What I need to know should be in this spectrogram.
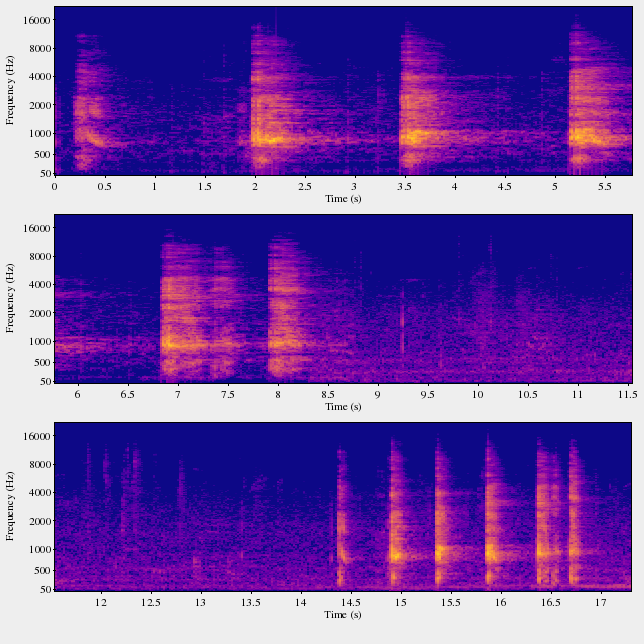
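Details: Adult male macaque, a father, sitting and giving a series of short, harsh coughs with a rapid cluster near the end.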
